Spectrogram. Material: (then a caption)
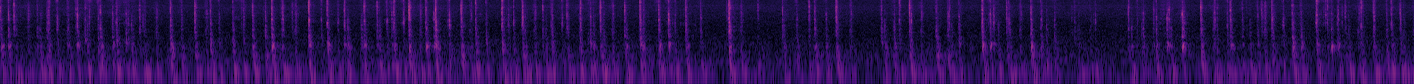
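Plastic. Fingertips type continuously on the backlit keyboard of a MacBook Pro, with plastic keycaps set in an aluminum body. The result is a dense, steady stream of short, crisp clicking taps with bright edges and a soft low thud, each tap dying away almost instantly.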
